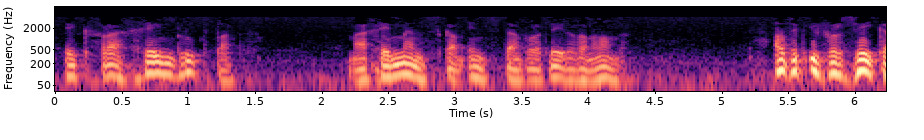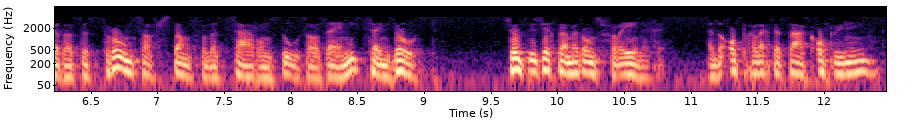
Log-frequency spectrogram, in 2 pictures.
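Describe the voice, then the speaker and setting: An actor playing a ruthless, fervent count who leads a conspiracy, with declamatory, commanding delivery in a Dutch radio play. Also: male voice, low voice, animated, brisk, breathy edge, exaggerated voice. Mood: persuasive. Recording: muffled, narrow-band old radio recording.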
